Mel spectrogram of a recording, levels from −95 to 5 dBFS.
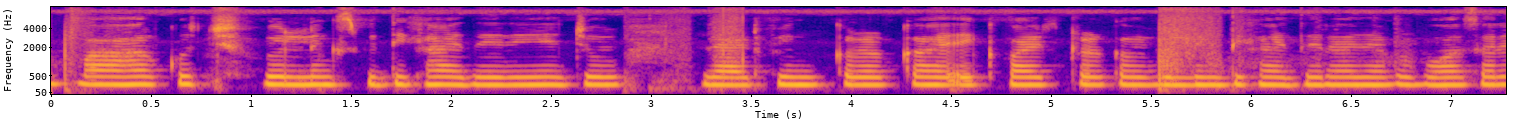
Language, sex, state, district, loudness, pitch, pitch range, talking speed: Hindi, female, Delhi, New Delhi, -15 LUFS, 225 Hz, 225-230 Hz, 230 wpm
